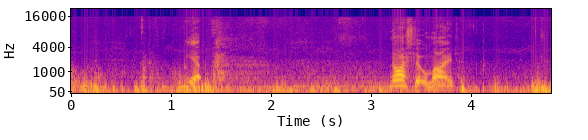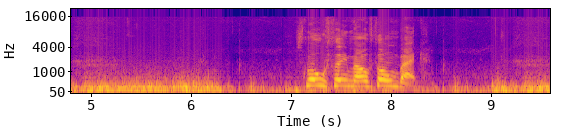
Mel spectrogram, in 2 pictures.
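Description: A man speaks outdoors.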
